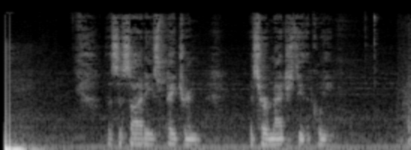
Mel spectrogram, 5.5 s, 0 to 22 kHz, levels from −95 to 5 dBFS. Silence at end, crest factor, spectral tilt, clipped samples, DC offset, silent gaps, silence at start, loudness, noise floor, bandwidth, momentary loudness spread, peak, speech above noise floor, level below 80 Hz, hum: 0 s; 22 dB; -4.5 dB/octave; under 0.1%; under 0.1%; none; 0.05 s; -30 LUFS; -49 dBFS; 16.5 kHz; 23 LU; -4 dBFS; 19 dB; -34 dBFS; none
